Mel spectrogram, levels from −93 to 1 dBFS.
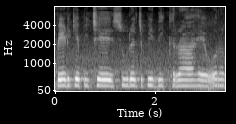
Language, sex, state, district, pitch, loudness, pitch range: Hindi, female, Gujarat, Gandhinagar, 210 Hz, -15 LUFS, 205-220 Hz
